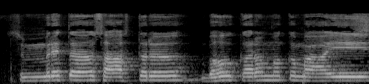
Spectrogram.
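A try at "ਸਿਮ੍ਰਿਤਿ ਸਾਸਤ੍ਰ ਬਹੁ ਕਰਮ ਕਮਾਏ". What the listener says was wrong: शास्त्र रारा पूरा नी, शास्त्र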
